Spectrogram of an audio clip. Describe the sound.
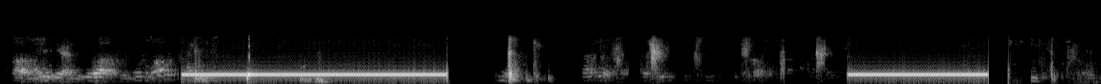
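Telephone tone while a bank call is transferred: two long, steady, mid-pitched tones, the first nearly three seconds and the second about a second and a half, with voices before and scattered sounds between them.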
